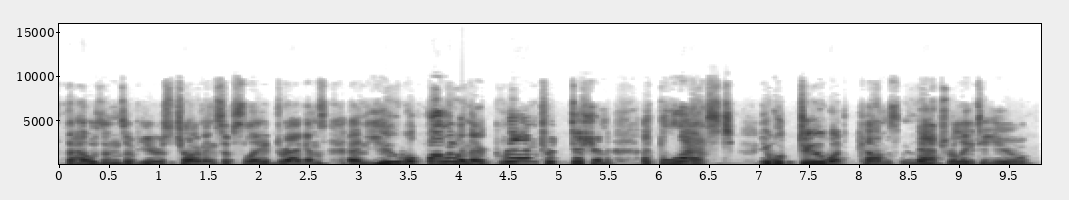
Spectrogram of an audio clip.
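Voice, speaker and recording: A woman voicing a doting, excitable storybook queen who gushes in drawn-out exclamations. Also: low voice, pitched above the performer's own voice. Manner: gushing, drawn-out exclamations, talks over others. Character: excitable, gushing, doting storybook queen mother, hard of hearing.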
